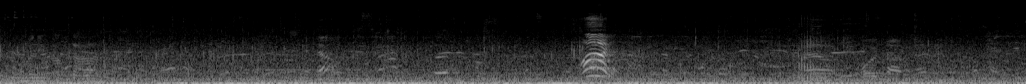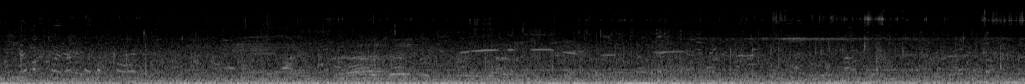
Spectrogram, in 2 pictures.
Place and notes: {
  "title": "Hbf Bremen - square ambience",
  "date": "2014-09-14 20:35:00",
  "description": "Bremen Hbf, main station, Sunday evening ambience on square\n(Sony PCM D50, DPA4060)",
  "latitude": "53.08",
  "longitude": "8.81",
  "altitude": "9",
  "timezone": "Europe/Berlin"
}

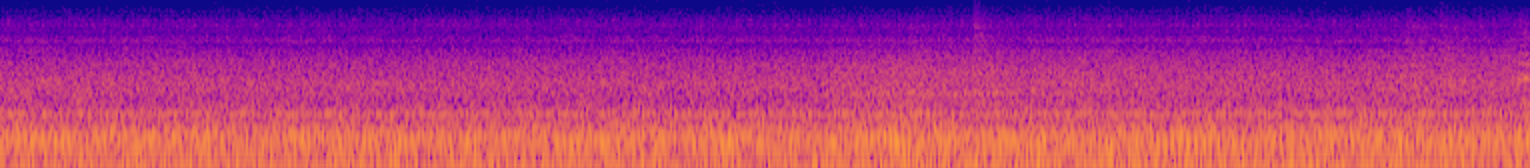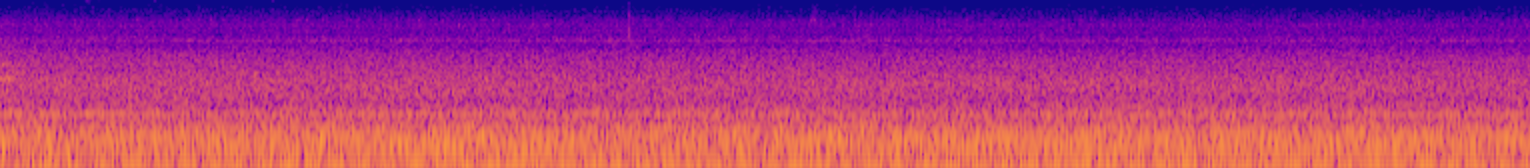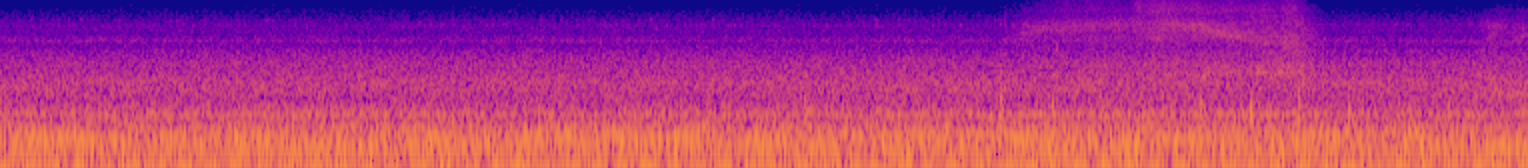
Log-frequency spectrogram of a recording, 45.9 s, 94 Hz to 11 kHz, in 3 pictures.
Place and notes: {
  "title": "berlin: friedelstraße - the city, the country & me: sewer works",
  "date": "2013-11-01 09:50:00",
  "description": "generator of a mobile concrete plant\nthe city, the country & me: november 1, 2013",
  "latitude": "52.49",
  "longitude": "13.43",
  "altitude": "46",
  "timezone": "Europe/Berlin"
}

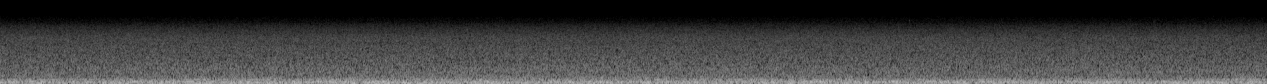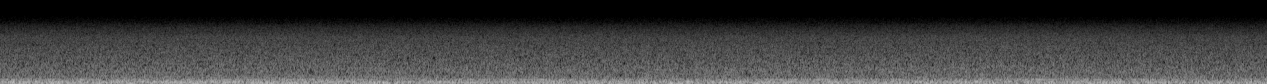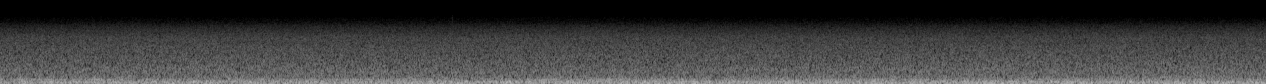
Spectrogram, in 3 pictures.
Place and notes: {
  "title": "burg/wupper: waldweg - the city, the country & me: forest track",
  "date": "2013-04-26 13:07:00",
  "description": "weir of sewage treatment plant, airplane passing\nthe city, the country & me: april 26, 2013",
  "latitude": "51.14",
  "longitude": "7.13",
  "altitude": "132",
  "timezone": "Europe/Berlin"
}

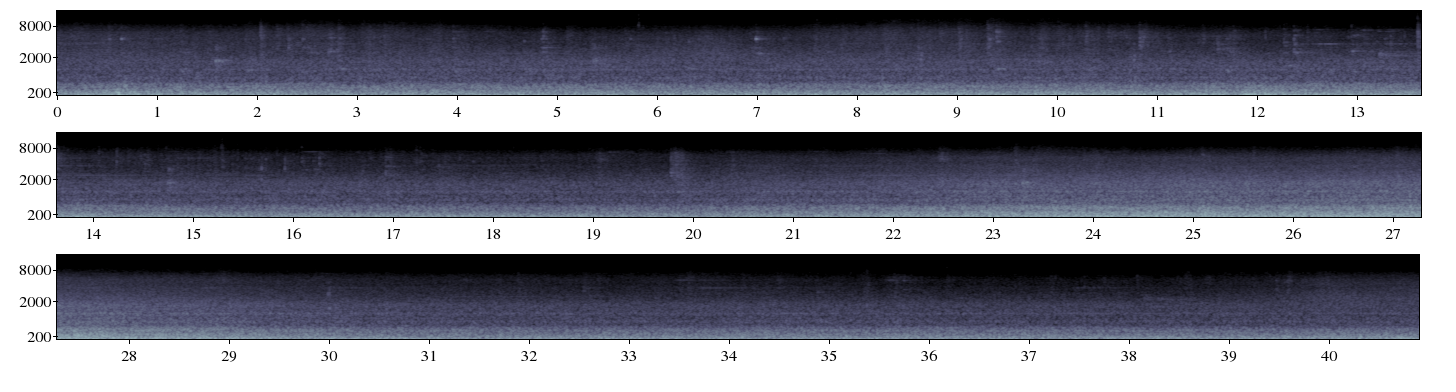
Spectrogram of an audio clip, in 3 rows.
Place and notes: {
  "date": "2022-02-18 23:24:00",
  "description": "23:24 Berlin Bürknerstr., backyard window - Hinterhof / backyard ambience",
  "latitude": "52.49",
  "longitude": "13.42",
  "altitude": "45",
  "timezone": "Europe/Berlin"
}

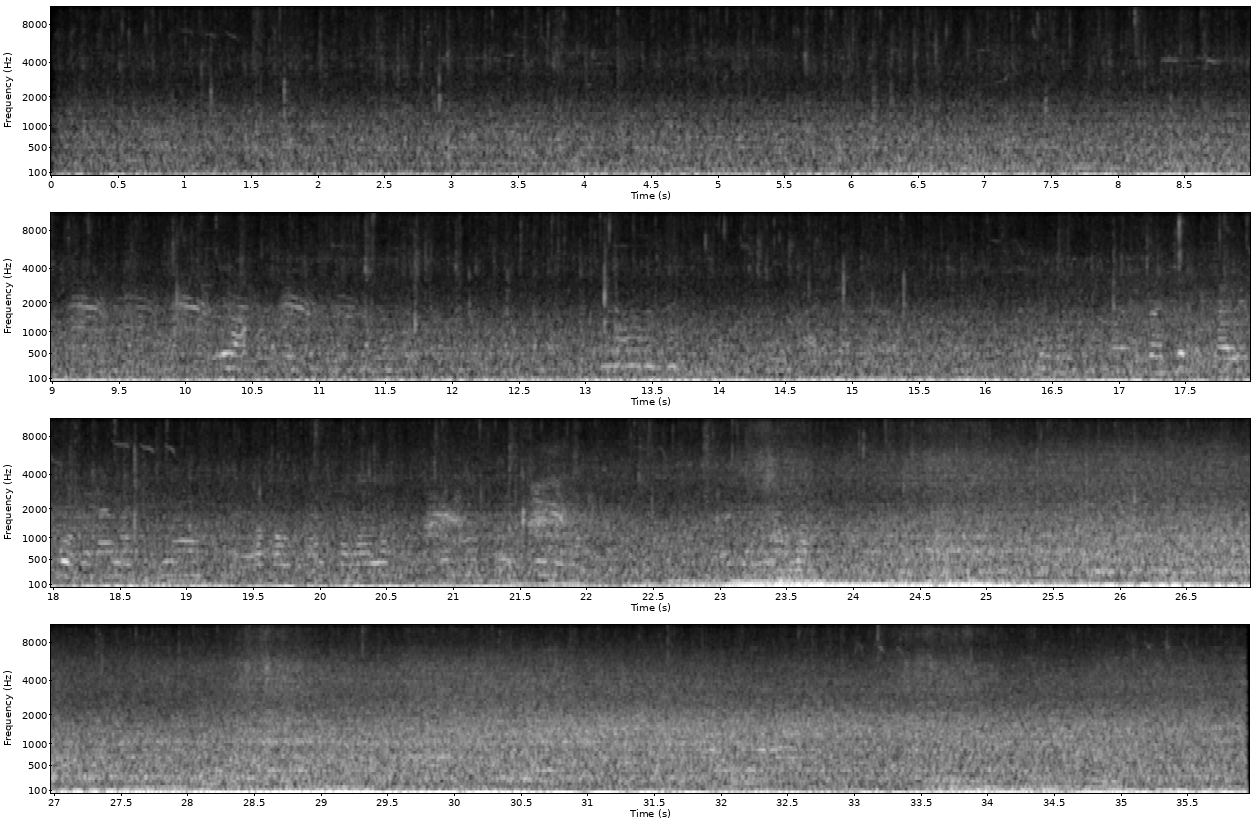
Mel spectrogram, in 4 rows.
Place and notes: {
  "title": "all the mornings of the ... - feb 26 2013 tue",
  "date": "2013-02-26 10:00:00",
  "latitude": "46.56",
  "longitude": "15.65",
  "altitude": "285",
  "timezone": "Europe/Ljubljana"
}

